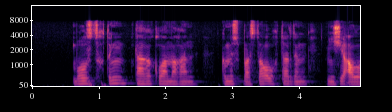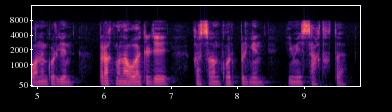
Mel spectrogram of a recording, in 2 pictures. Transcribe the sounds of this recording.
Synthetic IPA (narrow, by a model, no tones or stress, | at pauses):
bo̞lˠəst̪ə̥qt̪əɴt̪ʰɑʁəqʰʊlˠɑmɑʁɑn | kʲʰʏmɪsbɑst̪ɑwlˠəqt̪ɑɾd̪əɴneʃe̞̰ʔɑ̰w̪ˠuɑnəŋkʲʰɵɾɡʲe̞n | b̥ɪɾɑqmənɑwækʲɪld̪e̞ | qʰəɾsəʁəɴkʲʰɵɾɪp̚bɪɾɡʲe̞n | e̞me̞sːɑqt̪ə̥qt̪ə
